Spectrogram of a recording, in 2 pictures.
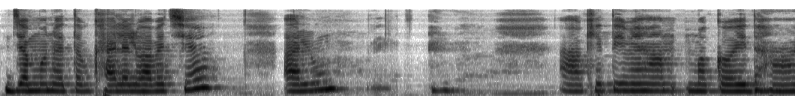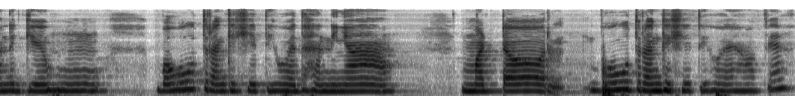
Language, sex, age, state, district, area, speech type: Maithili, female, 18-30, Bihar, Samastipur, urban, spontaneous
